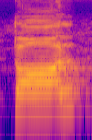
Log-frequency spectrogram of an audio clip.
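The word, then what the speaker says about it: tall: আমি আরো একবার বলছি এ এর পরে যদি ডবল এল থাকে তাহলে ওই এ ভাওয়েল এর উচ্চারণটা হয়ে যায় অ যেমন এইচ এল এল হল টি এ এন এল টল বি A double L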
